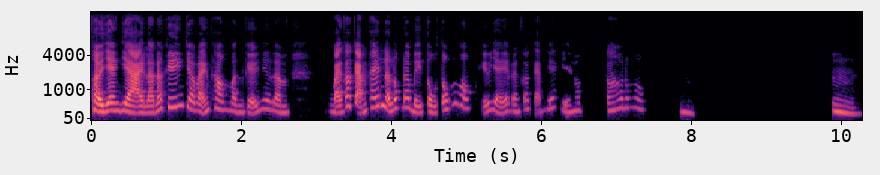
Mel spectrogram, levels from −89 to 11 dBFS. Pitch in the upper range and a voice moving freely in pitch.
Yes: high, 230 Hz; wide, 7.0 semitones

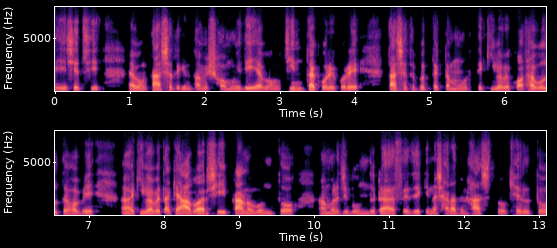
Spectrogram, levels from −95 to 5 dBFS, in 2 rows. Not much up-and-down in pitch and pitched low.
Yes: narrow, 1.4 semitones; low, 115 Hz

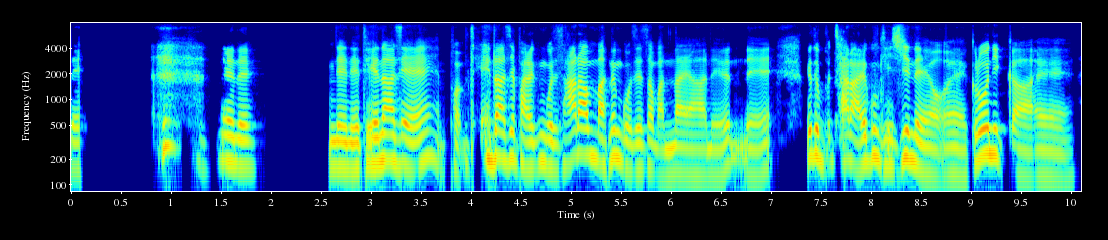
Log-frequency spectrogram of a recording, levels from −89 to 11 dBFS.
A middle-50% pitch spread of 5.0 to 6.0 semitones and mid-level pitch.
No: wide, 6.7 semitones; medium, 165 Hz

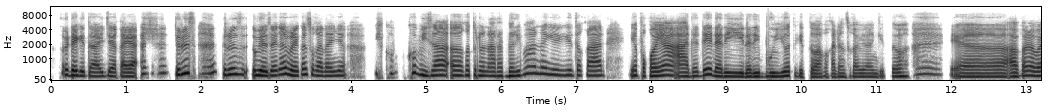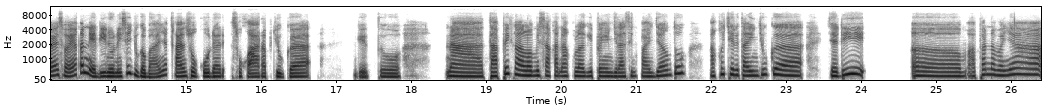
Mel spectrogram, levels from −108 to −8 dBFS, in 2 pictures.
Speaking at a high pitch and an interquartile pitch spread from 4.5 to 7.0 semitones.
Yes: high, 195 Hz; average, 4.9 semitones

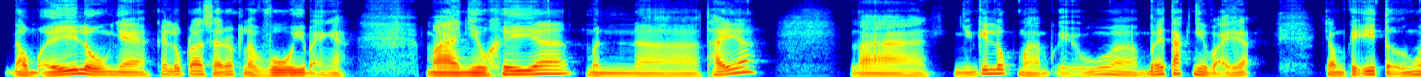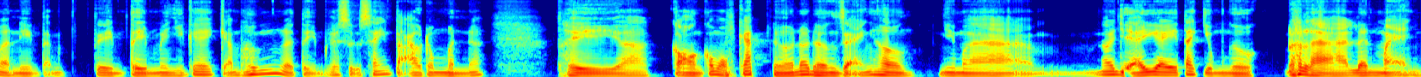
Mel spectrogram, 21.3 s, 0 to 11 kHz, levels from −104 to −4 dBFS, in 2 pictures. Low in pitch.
Yes: low, 105 Hz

